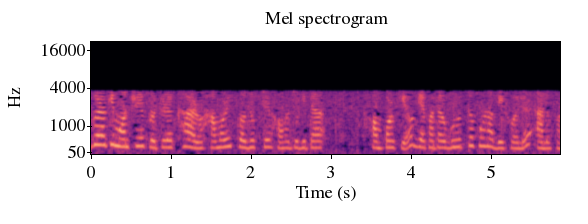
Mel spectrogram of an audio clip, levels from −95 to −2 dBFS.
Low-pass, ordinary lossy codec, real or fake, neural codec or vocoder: 3.6 kHz; none; real; none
